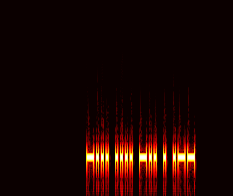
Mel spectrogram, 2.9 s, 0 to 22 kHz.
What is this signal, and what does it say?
Morse code, heard as a keyed tone, about 40 wpm, 700 Hz. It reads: BHDEW
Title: Five Challenging Letter-Number Combinations 40wpm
